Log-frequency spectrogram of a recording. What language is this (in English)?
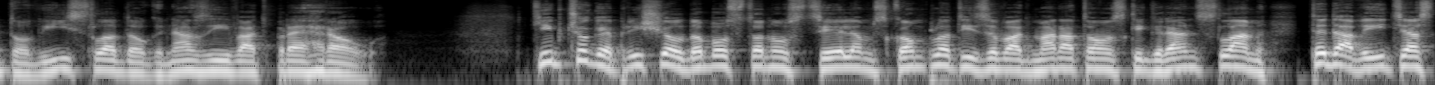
Slovak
